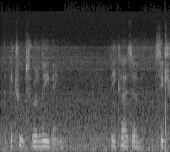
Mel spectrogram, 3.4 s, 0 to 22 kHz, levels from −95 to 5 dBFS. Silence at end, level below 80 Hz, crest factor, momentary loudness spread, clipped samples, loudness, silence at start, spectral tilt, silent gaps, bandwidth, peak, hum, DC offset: 0 s; -52 dBFS; 26 dB; 16 LU; under 0.1%; -30 LUFS; 0 s; -4.5 dB/octave; none; 19 kHz; -4 dBFS; none; under 0.1%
